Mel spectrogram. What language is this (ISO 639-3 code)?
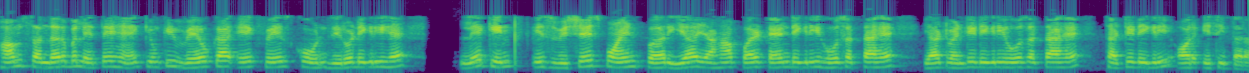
hin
